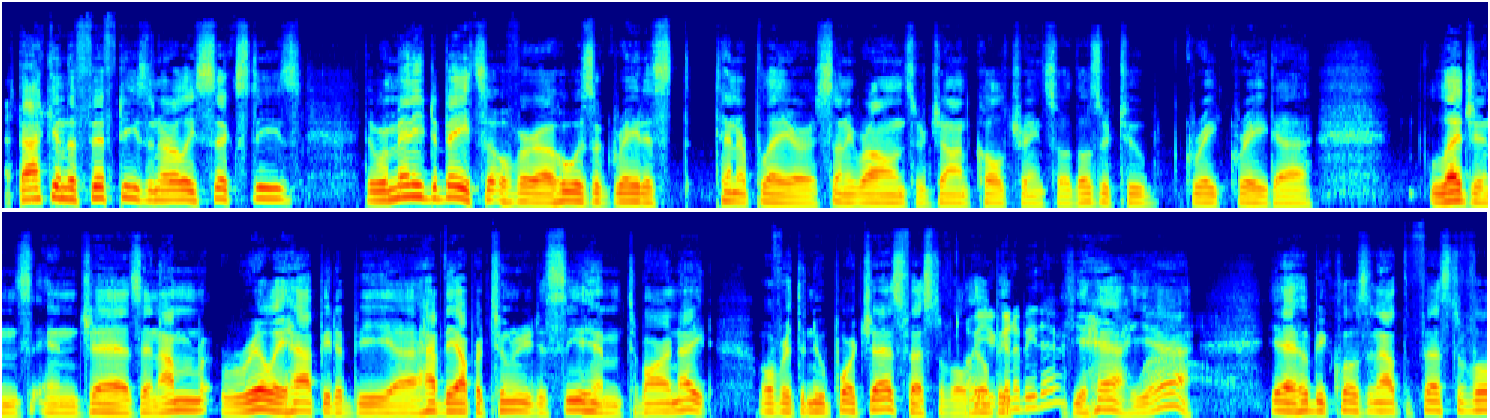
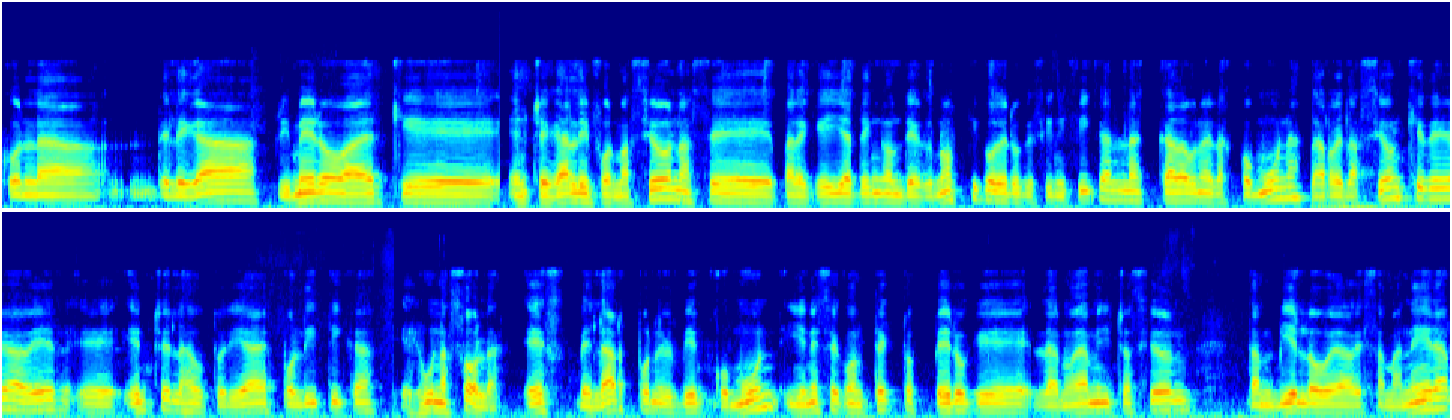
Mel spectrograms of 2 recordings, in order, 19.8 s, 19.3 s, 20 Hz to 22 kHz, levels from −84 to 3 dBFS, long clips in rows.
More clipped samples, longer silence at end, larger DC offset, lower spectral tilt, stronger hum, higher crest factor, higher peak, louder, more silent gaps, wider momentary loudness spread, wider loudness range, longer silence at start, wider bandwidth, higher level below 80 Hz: neither; about the same, 0 s vs 0 s; neither; about the same, -6.5 dB/octave vs -7 dB/octave; neither; about the same, 20 dB vs 16 dB; first, 0 dBFS vs -12 dBFS; first, -20 LUFS vs -29 LUFS; neither; first, 11 LU vs 7 LU; about the same, 5 LU vs 3 LU; about the same, 0 s vs 0 s; first, 15.5 kHz vs 8.2 kHz; second, -60 dBFS vs -52 dBFS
